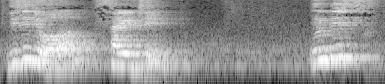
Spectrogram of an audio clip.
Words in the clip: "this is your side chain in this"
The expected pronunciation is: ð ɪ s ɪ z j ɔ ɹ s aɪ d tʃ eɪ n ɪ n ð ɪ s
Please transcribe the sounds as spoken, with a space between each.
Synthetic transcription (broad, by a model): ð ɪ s ɪ z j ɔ s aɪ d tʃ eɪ ɪ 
